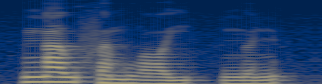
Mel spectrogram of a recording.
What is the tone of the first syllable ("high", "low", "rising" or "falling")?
high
